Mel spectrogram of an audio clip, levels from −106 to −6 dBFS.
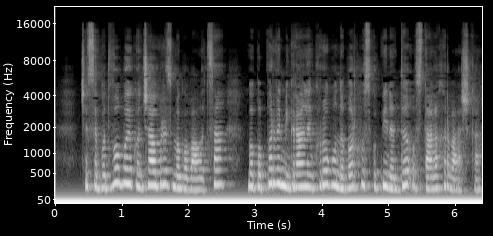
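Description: Across the whole speech recording there is nothing to hear directly, but a DC offset shifts the entire waveform away from zero by a constant amount. That wastes headroom and leaves steady energy at the very bottom of the spectrum.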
